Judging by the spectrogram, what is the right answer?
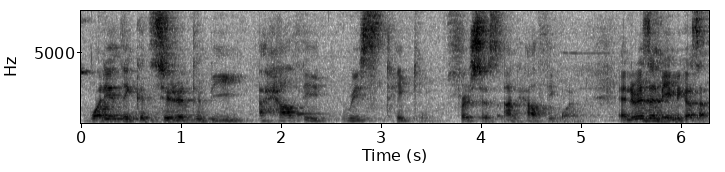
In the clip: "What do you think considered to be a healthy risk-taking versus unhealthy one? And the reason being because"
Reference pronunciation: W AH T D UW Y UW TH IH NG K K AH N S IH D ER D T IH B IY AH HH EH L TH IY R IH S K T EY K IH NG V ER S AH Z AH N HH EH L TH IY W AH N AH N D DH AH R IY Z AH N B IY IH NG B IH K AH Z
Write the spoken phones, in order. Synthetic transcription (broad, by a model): W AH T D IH Y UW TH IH NG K K AH N S IH D ER D T IH B IY AH HH EH L TH IY R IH S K T EY K IH NG F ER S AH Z AH N HH EH L TH IY W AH N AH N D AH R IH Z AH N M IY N B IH K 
